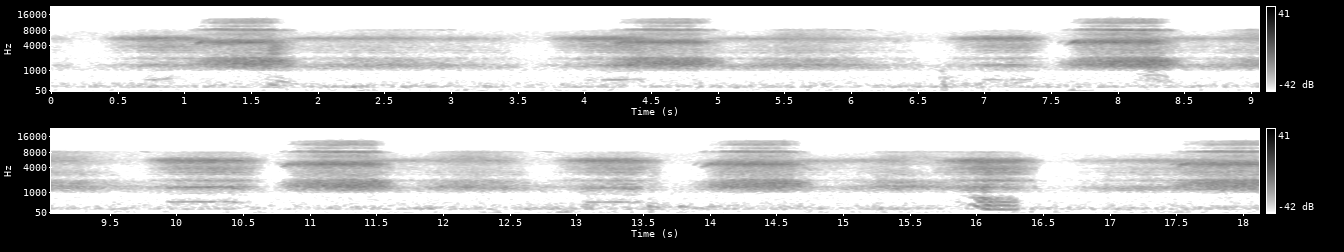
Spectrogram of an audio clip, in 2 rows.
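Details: 8-month-old girl asleep on a futon; soft, regular noisy breathing with light snoring sounds, about six breaths, over steady room noise. Infant snoring.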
